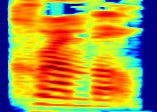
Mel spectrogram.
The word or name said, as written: crumble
